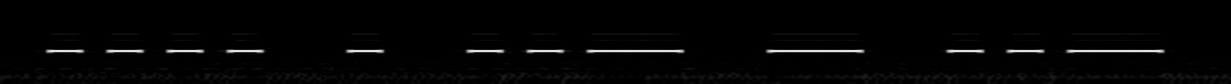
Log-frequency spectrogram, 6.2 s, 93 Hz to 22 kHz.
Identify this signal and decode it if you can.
Morse code, heard as a keyed tone, about 8 wpm, 800 Hz. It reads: HEUTU
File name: telegrafia / i2tfj / Lez3 35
